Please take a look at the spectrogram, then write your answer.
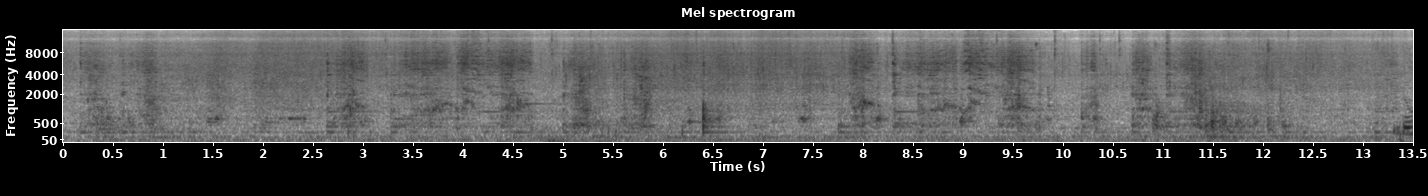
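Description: A paste of ground ginger, cumin, green chilli, onion and garlic hisses and sizzles steadily in a hot pan for an egg and potato curry, with spoon scrapes and stirring clatter throughout and no talk.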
